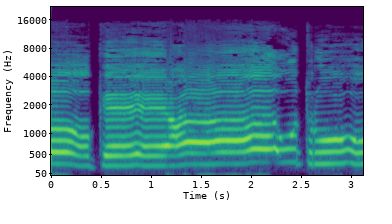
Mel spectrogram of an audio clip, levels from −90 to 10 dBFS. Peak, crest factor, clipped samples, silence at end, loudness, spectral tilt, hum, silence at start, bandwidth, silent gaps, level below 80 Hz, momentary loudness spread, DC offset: -2 dBFS; 8 dB; under 0.1%; 0 s; -11 LUFS; -1 dB/octave; none; 0 s; 13.5 kHz; none; -64 dBFS; 7 LU; under 0.1%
